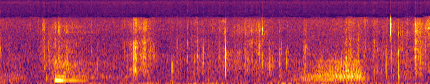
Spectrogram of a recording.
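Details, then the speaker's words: Faint background snoring heard during a talk: two soft, low rumbling snores a few seconds apart, against quiet room noise; ordinary snoring. "у меня тут храпит на фоне Но я даже не знаю в этом слышите или нет"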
